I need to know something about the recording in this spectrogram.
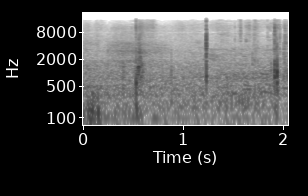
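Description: Handling of a leather document wallet and the papers inside it: a few short, light clicks and rustles, the sharpest near the end.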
